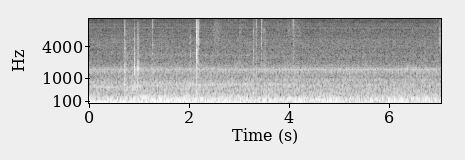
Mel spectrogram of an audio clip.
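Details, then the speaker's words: 2021 Toyota Hilux single-cab 4x4 at idle, mic near the floor by the actuator motor, as the 4x4 button is switched on: light irregular tic-tic ticks over a low idle hum; normal 4x4 actuator engagement. "Tô escutando o motorzinho trabalhando daqui de dentro. Dá pra escutar a música de tic-tic-tic-tic, ó."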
